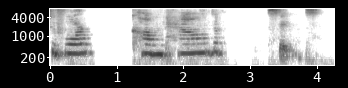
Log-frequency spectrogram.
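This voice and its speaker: Speaking at a very slow pace, a woman with a non-native accent has a high pitch. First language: not English. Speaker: university lecturer. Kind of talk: lecture.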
